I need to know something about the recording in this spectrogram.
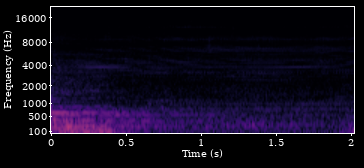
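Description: Near silence: faint room tone of a large hall, with the tail of a man's voice fading out in the first half second.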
